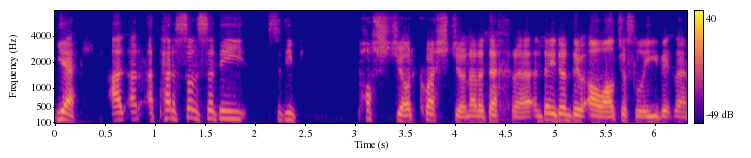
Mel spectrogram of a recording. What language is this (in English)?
Welsh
